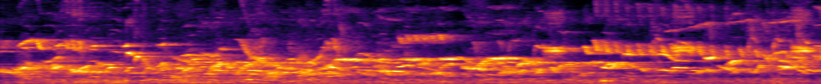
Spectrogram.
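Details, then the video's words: Continuous rich song of a white-rumped shama known for daunting its rivals: rapid whistled phrases jumping between high and middle pitches, chattering notes packed densely without pause. "MURAI YANG TERKENAL BIKIN NGLOWO BANYAK MUSUHNYA"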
